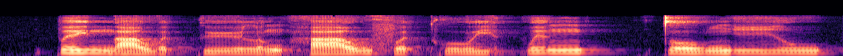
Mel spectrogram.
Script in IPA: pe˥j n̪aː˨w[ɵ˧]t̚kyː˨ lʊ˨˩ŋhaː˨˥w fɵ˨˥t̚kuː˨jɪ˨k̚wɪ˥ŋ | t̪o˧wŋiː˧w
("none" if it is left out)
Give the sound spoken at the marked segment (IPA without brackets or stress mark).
ɵ˨˥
